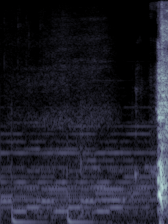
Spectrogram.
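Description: A single sharp sneeze bursts out loud and close at the very end, after a quiet stretch with faint background sounds.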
